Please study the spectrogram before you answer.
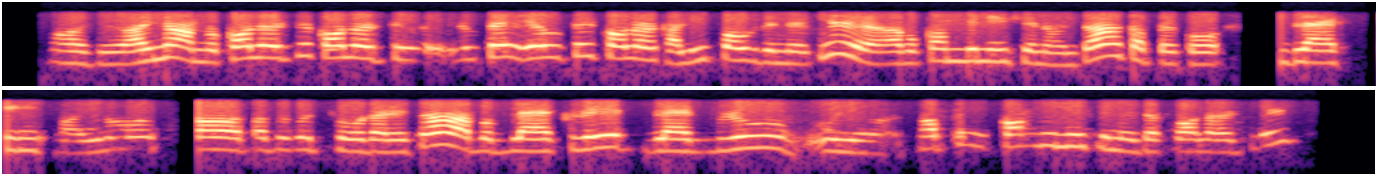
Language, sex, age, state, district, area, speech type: Nepali, female, 18-30, West Bengal, Darjeeling, rural, conversation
